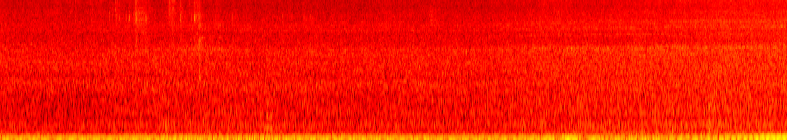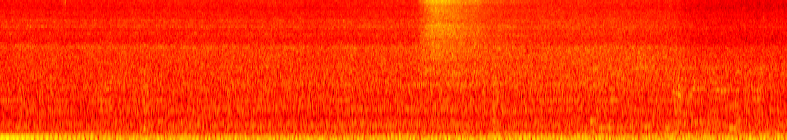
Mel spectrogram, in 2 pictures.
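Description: A passing train roars by close and then is gone.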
